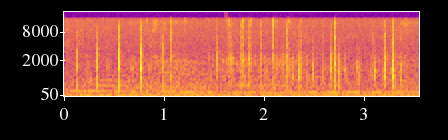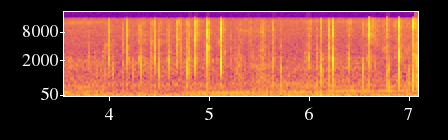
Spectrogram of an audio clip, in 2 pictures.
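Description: Fingertips and nails tap and scratch the back of a white plastic Logitech G Cloud handheld game console, a tablet-sized device. The clip is a quiet stream of short, dry, bright clicks and scratchy taps with no ring, over a faint, low, wavering hum.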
